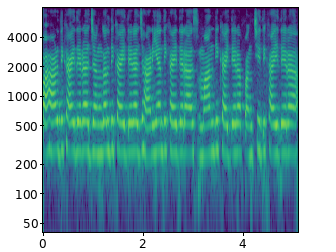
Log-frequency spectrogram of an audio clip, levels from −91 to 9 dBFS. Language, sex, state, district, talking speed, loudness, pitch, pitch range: Hindi, female, Odisha, Sambalpur, 295 wpm, -14 LUFS, 265 Hz, 260-275 Hz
